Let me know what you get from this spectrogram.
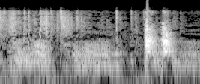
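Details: A Boston Terrier makes low grumbling noises, then gives two sharp, quick barks at a new stuffed toy mouse he dislikes.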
